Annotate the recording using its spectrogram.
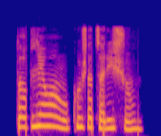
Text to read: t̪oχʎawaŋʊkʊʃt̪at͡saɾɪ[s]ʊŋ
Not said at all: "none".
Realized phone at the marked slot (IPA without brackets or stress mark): ʃ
